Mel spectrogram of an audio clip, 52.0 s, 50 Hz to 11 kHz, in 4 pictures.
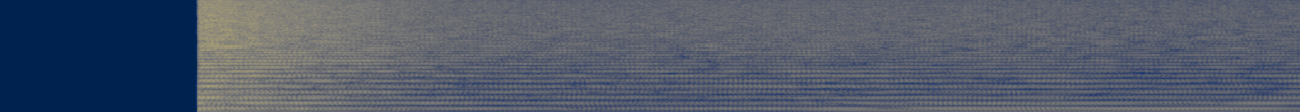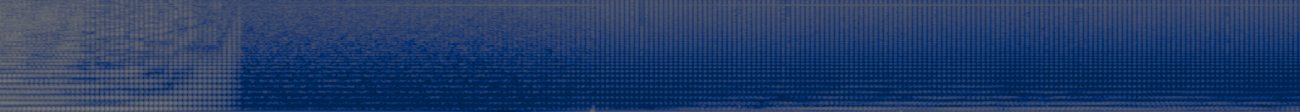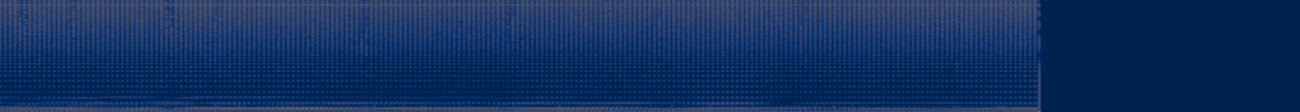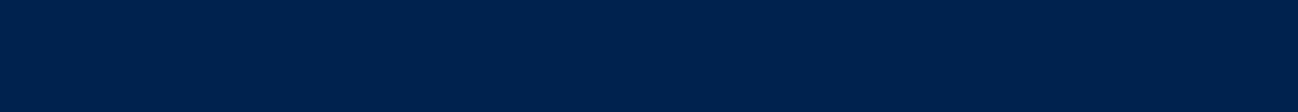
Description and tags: Sounds intended for a sound experiment.
derived from this sound:
Descriptions will be updated to show what processing was done to each sound, but only when the experiment is over.
To participate in the sound experiment:
a) listen to this sound and the original sound.
b) Consider which one sounds more unpleasant. Then enter a comment for this sound using the scores below.
c) You should enter a comment with one of the following scores:
1 - if the new sound is much more unpleasant than the original sound
2 - If the new sound is somewhat more unpleasant than the original sound
3 - If the sounds are equally unpleasant. If you cannot decide which sound is more unpleasant after listening to the sounds twice, then please choose this one.
4 - The original sound was more unpleasant
5 - The original sound was much more unplesant.
sound-experiment, Dare-26, experimental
